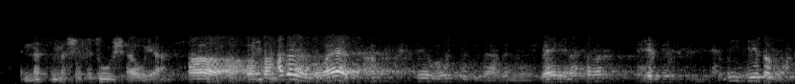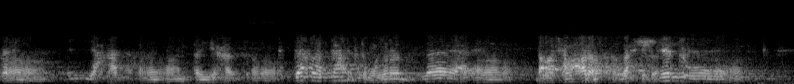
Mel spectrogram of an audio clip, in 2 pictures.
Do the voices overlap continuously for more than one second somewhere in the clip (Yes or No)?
Yes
